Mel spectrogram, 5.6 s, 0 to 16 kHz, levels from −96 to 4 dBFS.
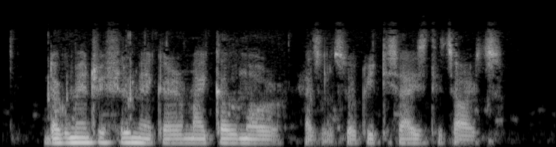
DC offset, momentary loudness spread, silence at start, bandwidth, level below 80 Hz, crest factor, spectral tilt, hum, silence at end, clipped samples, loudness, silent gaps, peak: under 0.1%; 10 LU; 0.45 s; 7.6 kHz; -64 dBFS; 18 dB; -6.5 dB/octave; none; 0.55 s; under 0.1%; -27 LUFS; none; -10 dBFS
